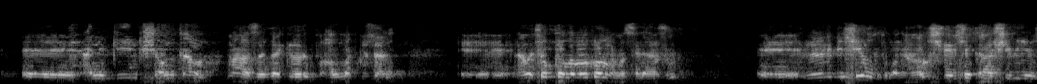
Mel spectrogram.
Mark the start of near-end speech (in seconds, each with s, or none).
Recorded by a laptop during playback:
none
